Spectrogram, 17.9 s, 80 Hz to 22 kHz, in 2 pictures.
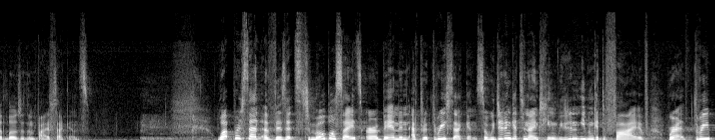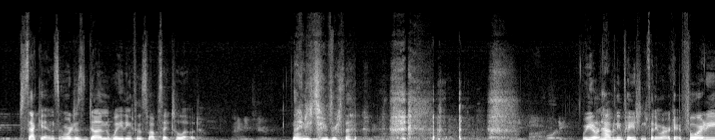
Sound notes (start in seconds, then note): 13.2 chuckling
